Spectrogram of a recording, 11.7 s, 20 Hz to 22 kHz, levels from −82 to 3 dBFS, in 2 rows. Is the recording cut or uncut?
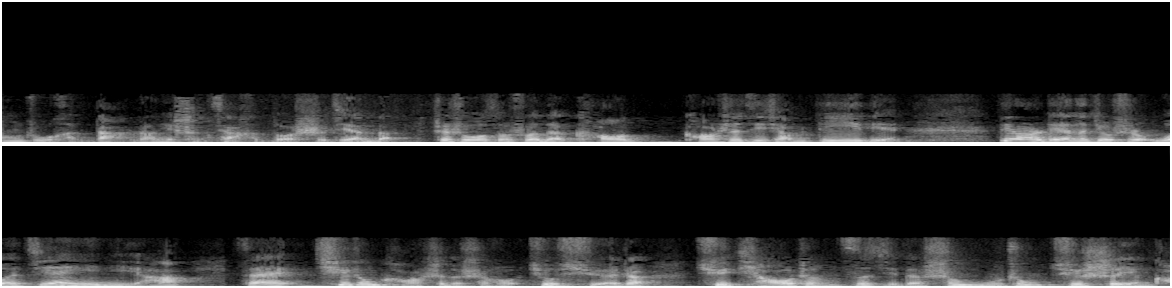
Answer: cut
